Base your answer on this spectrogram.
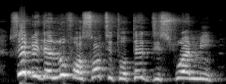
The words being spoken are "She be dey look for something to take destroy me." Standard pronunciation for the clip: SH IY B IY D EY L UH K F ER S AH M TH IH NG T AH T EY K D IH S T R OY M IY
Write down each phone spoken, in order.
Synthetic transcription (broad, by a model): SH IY B IY D EY L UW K F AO S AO M T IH T AH T EY K D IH S T R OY M IY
